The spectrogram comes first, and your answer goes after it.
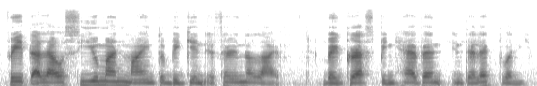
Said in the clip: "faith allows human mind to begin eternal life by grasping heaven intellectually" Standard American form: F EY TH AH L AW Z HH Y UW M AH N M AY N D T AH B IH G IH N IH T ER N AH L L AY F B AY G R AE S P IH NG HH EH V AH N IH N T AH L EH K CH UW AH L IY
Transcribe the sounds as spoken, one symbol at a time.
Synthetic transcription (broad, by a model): F EY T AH L AW S HH Y UW M AH N M AY N D T AH B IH G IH N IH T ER N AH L L AY F B AY G R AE S P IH NG HH EH V AH N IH N T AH L EH K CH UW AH L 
